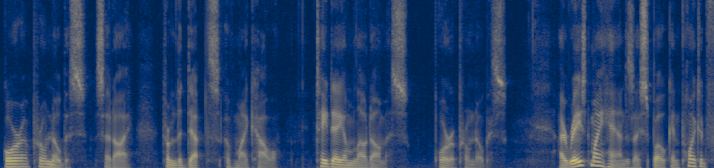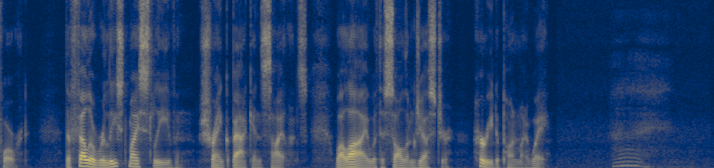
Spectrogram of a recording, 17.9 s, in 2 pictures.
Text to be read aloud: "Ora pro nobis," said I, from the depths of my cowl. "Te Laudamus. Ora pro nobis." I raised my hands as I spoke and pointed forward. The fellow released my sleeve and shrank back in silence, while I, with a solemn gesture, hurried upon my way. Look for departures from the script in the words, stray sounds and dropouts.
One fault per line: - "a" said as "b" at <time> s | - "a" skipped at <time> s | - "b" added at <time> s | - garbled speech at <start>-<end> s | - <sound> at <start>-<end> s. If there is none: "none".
- "Deum" added at 4.1 s
- "hands" said as "hand" at 7.5 s
- sigh at 16.5-17.6 s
